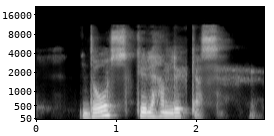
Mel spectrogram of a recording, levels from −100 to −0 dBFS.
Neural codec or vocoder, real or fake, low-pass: codec, 24 kHz, 1.2 kbps, DualCodec; fake; 10.8 kHz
